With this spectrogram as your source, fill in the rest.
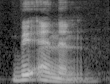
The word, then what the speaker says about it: beenden: And remember, here D is silent too. Beenden.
